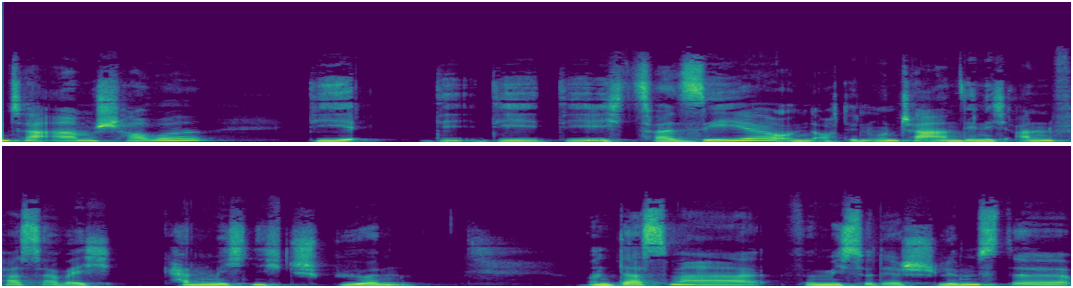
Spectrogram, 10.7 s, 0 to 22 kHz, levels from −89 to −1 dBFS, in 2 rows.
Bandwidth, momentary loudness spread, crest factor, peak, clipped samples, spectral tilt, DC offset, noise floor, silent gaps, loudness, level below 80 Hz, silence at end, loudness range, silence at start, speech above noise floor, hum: 13 kHz; 9 LU; 16 dB; -4 dBFS; under 0.1%; -4.5 dB/octave; under 0.1%; -59 dBFS; 1.43-1.51 s, 2.04-2.08 s, 6.08-6.12 s; -20 LUFS; -68 dBFS; 0 s; 2 LU; 0 s; 39 dB; none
